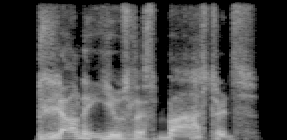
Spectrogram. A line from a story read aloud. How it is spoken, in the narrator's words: Moody grumbled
